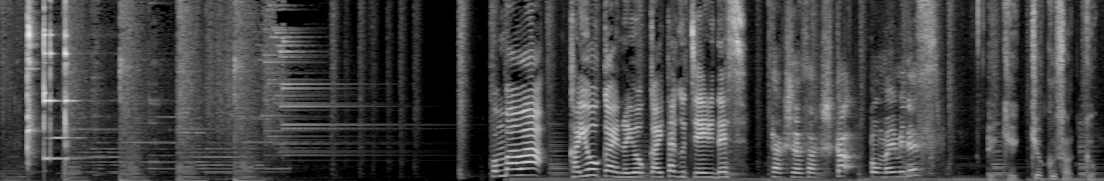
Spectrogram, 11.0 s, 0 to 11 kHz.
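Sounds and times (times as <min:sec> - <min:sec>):
beer glasses clinking in a toast: 0:00.2 - 0:01.2
speech: 0:04.9 - 0:11.0.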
